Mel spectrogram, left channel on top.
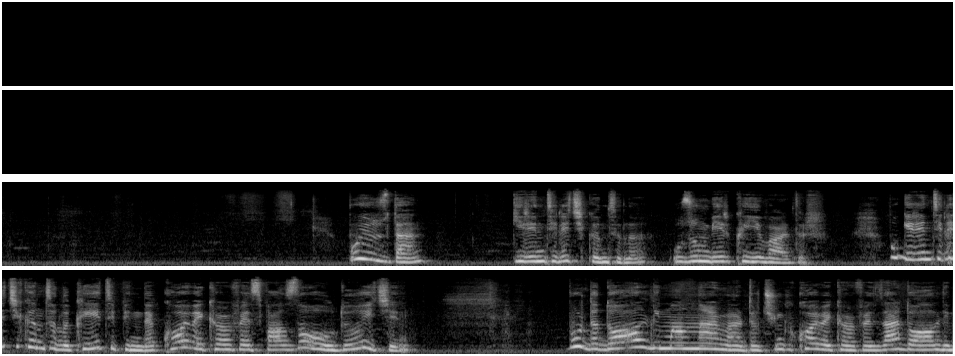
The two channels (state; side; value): silent; left; 62 dB below the other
